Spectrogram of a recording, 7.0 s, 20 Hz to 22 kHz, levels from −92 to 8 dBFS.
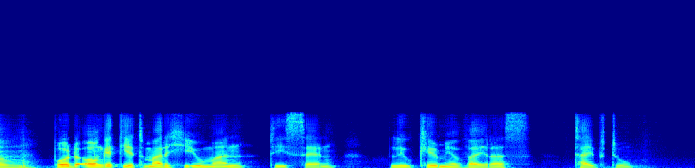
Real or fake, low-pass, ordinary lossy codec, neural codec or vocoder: fake; 7.2 kHz; none; codec, 16 kHz, about 1 kbps, DyCAST, with the encoder's durations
